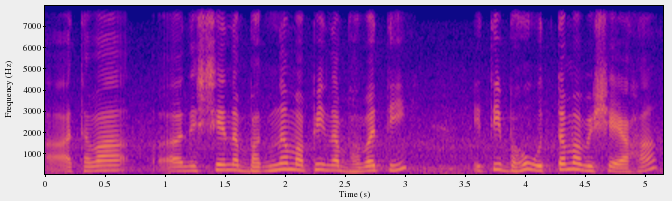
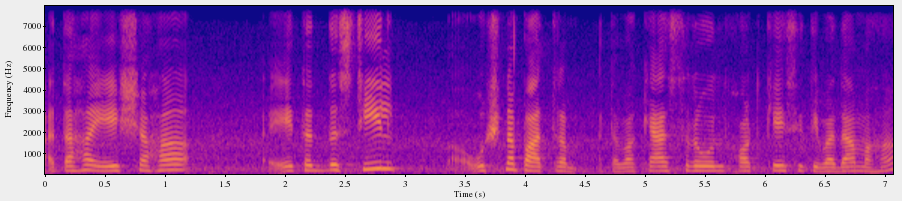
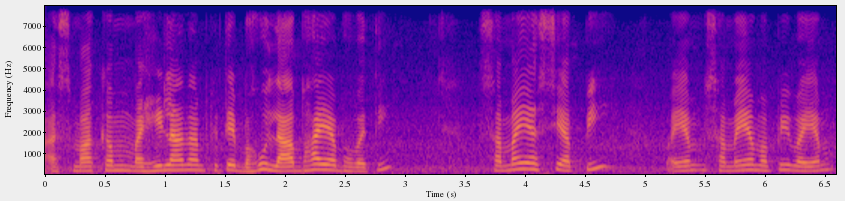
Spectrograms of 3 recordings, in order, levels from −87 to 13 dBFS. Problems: none marked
